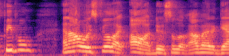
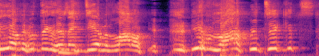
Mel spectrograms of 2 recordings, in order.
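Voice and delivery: laughing indignant; 9 semitones higher than usual. Retold or imitated. Retold rant to the clerk.

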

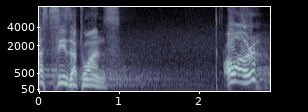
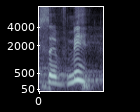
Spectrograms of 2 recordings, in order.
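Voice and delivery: a lightly voiced plea, pitched higher; desperate child's cry; 5 semitones higher than usual. Preacher voicing a child crying out to the Lord, mild plea. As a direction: plead like a child calling to a parent. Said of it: "A cry, so to speak, of a desperate child".

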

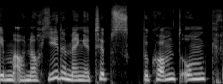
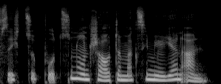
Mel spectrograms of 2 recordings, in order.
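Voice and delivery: usual speaking voice

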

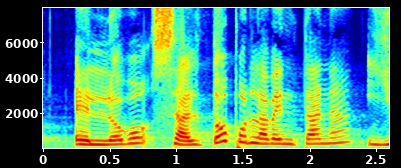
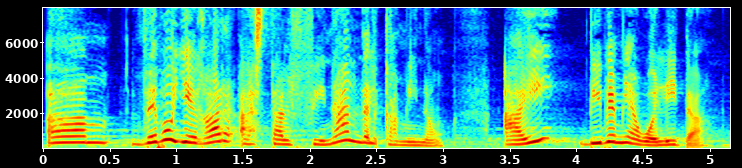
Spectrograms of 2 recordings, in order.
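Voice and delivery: put-on higher child voice with a smile; high, smiling storybook girl; smiling little girl; 6 semitones higher, 3 dB louder than usual. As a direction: answer sweetly as a little girl. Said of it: "dijo Caperucita con una sonrisa".

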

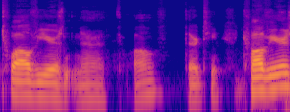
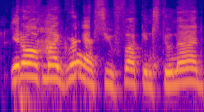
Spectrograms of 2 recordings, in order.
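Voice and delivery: high, loud hammed-up telling-off; mock angry scolding; 8 semitones higher, 3 dB louder than usual. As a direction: playfully chew someone out as a cranky character. Acting out Italian insult "Stunad.

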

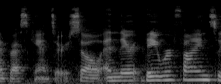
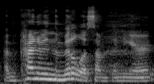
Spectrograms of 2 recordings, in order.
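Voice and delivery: louder, fast, amused; a hammed-up busy brush-off; mock deadpan reply; 10 dB louder, faster than usual. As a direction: rattle it off for a laugh. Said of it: "you're gonna be like".

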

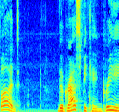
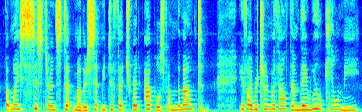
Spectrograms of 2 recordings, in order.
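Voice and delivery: put-on higher-pitched, earnest girl; pleading maiden; 6 semitones higher than usual. Girl tells January of the threat from home, pleading.

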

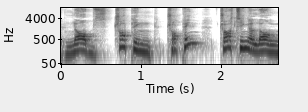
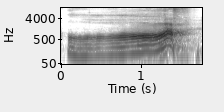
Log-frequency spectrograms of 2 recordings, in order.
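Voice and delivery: bark; 5 semitones lower than usual. Acted. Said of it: "he barked".

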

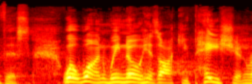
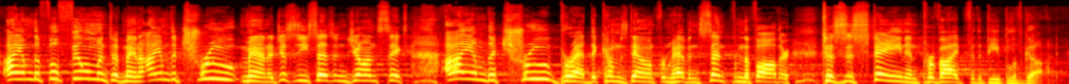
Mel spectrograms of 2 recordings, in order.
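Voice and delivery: preaching at full force; 4 semitones higher than usual. Acted. Preacher proclaiming to the church, at full force. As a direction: proclaim it to the congregation.

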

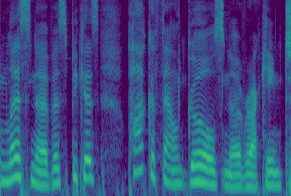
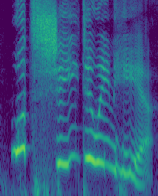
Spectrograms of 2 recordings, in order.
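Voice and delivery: high, slow stern teacher voice; 13 semitones higher, slower than usual. A narrator's reading. Teacher questions the girl's presence, high and slow. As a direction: demand it like a suspicious teacher. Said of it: "asked Mister Spencer".

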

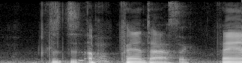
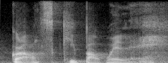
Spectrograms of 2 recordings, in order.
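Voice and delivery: put-on Scottish accent; 3 semitones lower, slower than usual. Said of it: "I wanted to get a Scottish one".

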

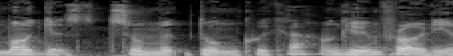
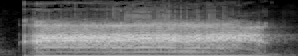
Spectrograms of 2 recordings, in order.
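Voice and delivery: pained cry; 10 semitones higher than usual. Retold or imitated. Retold pain cry in dream.

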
